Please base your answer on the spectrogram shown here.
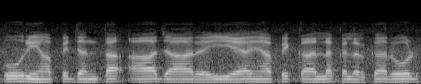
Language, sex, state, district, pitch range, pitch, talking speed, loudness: Hindi, male, Haryana, Charkhi Dadri, 120-130 Hz, 125 Hz, 215 wpm, -18 LUFS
